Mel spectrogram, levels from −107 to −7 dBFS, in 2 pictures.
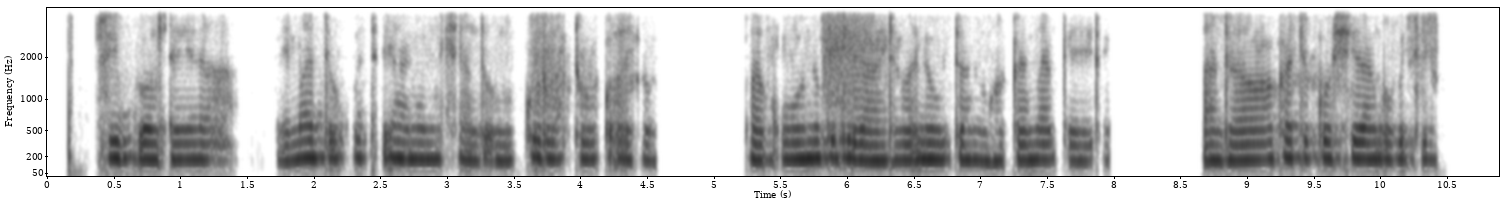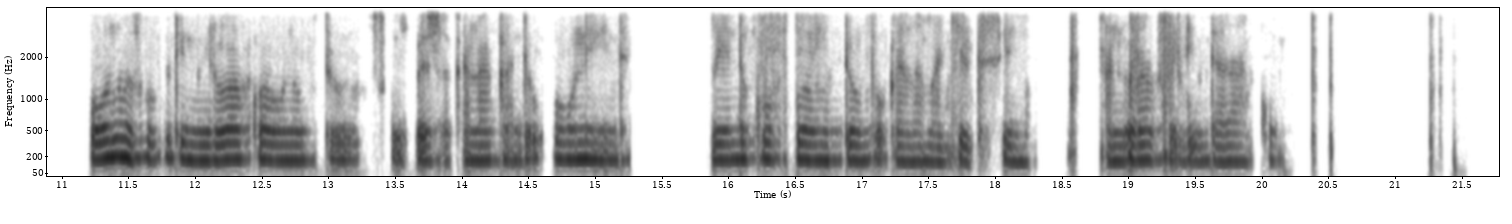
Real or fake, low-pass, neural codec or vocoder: fake; 3.6 kHz; codec, 16 kHz, 8 kbps, FunCodec, trained on LibriTTS, 25 frames a second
